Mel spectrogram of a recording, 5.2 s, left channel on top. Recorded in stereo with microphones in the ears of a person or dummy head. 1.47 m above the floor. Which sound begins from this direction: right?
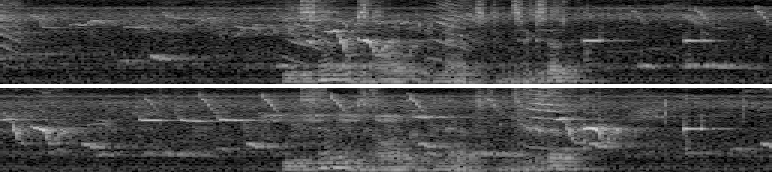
A microwave, at 3.9 s.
